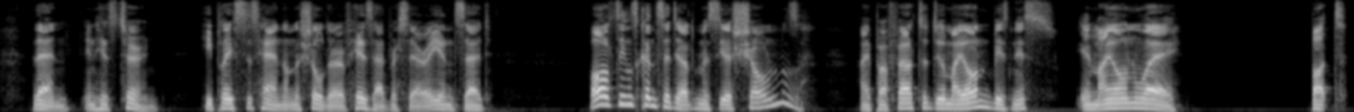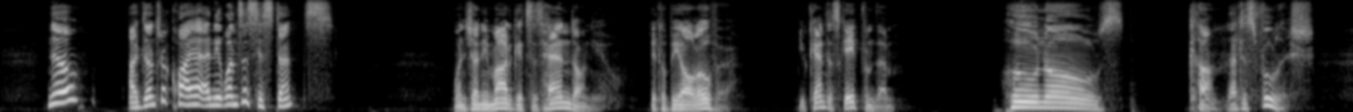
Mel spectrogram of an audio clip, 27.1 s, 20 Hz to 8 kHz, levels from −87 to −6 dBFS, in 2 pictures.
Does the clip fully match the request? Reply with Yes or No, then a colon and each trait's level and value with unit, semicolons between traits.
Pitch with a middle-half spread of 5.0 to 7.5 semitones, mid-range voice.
No: wide, 5.6 semitones; low, 120 Hz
